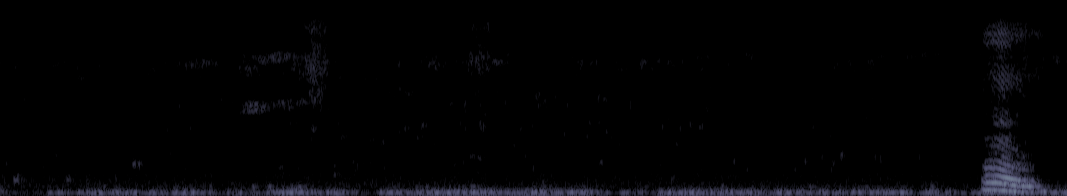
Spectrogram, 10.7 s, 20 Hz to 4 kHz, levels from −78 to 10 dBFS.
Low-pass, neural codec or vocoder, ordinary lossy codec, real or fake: 3.6 kHz; none; none; real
